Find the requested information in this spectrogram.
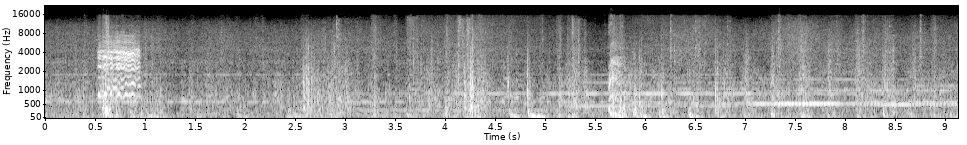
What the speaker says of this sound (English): Found a goat.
